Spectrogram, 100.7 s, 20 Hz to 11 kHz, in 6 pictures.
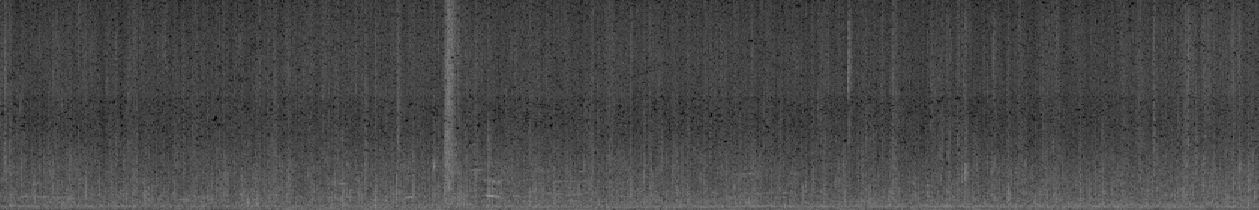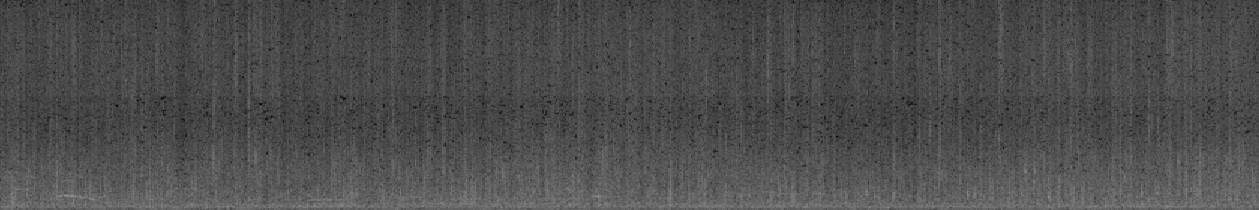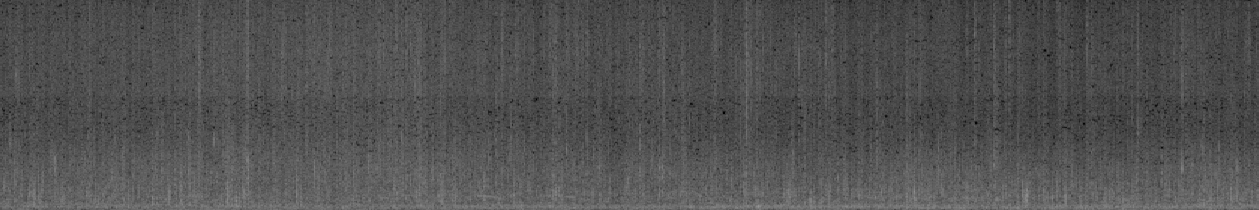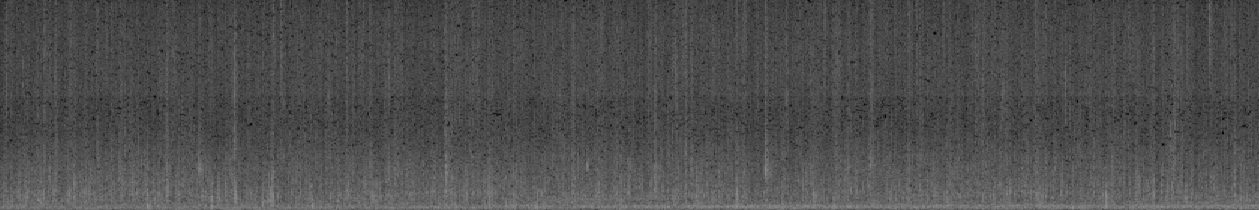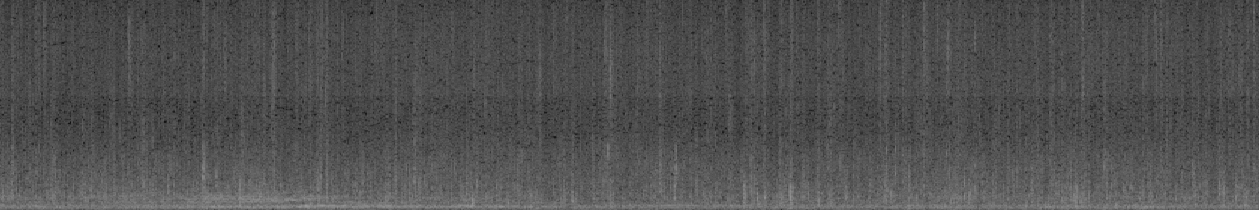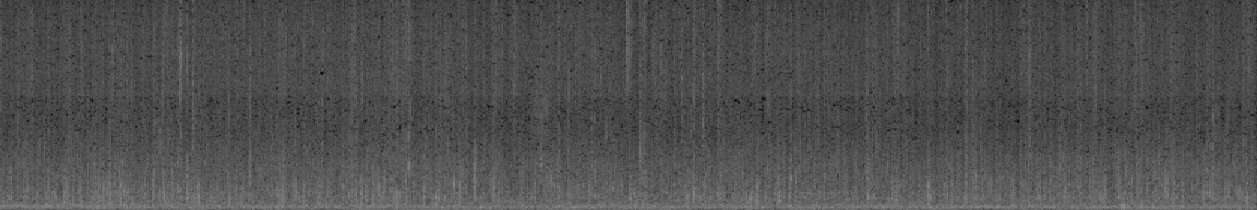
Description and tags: AMB RAIN Umbrella Close urban 00
Rain in the city. Field recording of urban rain under an umbrella, constant drops, some distant cars and city rumble.
Recorded with a pair of Neumann KM 184 into Aeta Mixy/Mbox
Recorded in 2008.
ambiance, field, france, pluie, rain, recording, surburban, urban, vent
